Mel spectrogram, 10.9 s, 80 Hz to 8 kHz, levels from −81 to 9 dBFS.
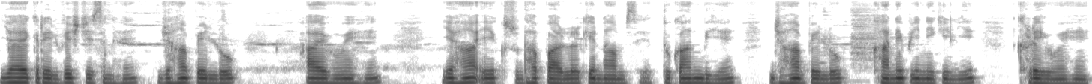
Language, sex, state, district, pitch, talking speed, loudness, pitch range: Hindi, male, Uttar Pradesh, Muzaffarnagar, 110 Hz, 160 wpm, -21 LUFS, 110-115 Hz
